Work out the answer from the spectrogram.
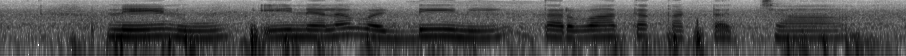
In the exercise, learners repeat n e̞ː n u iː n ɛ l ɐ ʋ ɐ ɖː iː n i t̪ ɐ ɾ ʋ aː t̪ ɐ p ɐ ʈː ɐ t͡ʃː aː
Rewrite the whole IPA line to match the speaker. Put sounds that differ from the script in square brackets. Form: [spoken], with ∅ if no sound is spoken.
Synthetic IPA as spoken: n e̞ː n u iː n ɛ l ɐ ʋ ɐ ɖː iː n i t̪ ɐ ɾ ʋ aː t̪ ɐ [k] ɐ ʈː ɐ t͡ʃː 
